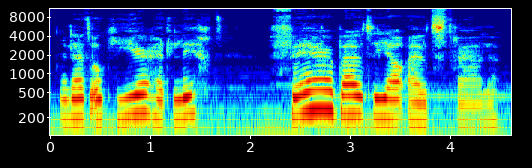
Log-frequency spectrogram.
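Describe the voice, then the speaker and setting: A woman narrates a guided meditation at a very unhurried pace. Her delivery is soft and gentle, with long pauses between phrases, and music plays behind her mid-pitched voice. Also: low-quality recording.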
